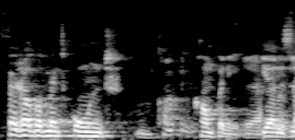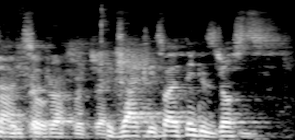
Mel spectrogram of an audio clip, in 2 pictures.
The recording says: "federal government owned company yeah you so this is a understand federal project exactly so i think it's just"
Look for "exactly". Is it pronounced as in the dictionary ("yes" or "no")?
yes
